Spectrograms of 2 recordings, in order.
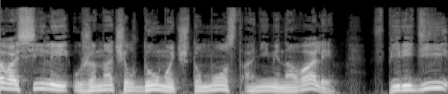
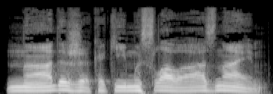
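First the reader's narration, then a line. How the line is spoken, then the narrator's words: Mocking tone. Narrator (Russian): насмешливо сморщил нос сталкер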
